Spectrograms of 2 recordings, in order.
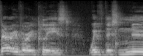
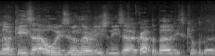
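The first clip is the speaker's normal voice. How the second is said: mock-bored sports commentator voice, much lower; 4 semitones lower than usual. Replaying his earlier narration, imitating a bored golf commentator. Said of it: "I went for like a really bored golf commentator".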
